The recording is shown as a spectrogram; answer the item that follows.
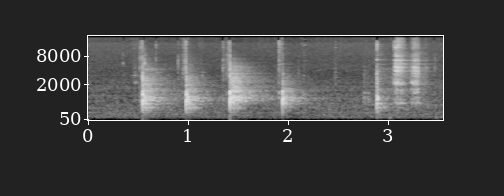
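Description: Knife slicing garlic on a board: a handful of sharp, close taps spaced about half a second apart, then a short quicker cluster.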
